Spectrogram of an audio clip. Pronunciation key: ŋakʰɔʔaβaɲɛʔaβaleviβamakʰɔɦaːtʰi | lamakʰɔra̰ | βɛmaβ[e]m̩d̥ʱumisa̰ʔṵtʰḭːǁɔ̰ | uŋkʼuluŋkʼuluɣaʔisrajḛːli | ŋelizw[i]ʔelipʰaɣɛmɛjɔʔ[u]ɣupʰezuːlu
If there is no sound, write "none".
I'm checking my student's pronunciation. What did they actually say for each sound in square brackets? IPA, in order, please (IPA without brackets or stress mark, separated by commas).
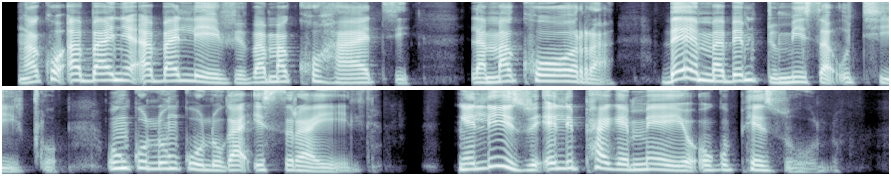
e, i, o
